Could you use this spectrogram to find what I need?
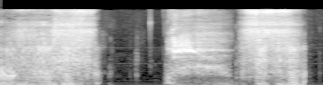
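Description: A person with a runny nose sniffing and snorting: three loud, breathy, noisy bursts, each around a second long, separated by brief silences.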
